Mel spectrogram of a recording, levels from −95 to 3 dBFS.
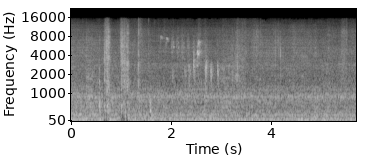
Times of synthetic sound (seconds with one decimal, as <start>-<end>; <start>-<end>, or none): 0.0-1.0; 3.6-5.1

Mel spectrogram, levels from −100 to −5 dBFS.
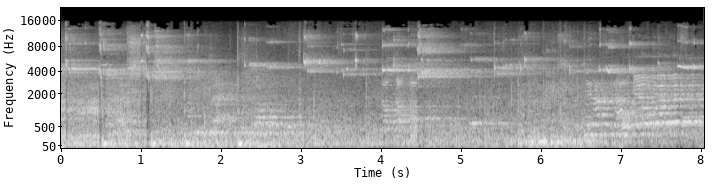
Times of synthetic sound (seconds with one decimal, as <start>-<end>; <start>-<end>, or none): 4.4-5.0

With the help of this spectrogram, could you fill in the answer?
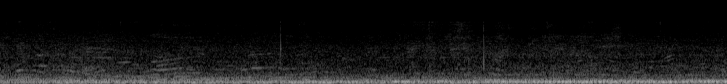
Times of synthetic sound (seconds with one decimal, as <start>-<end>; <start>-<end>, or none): none

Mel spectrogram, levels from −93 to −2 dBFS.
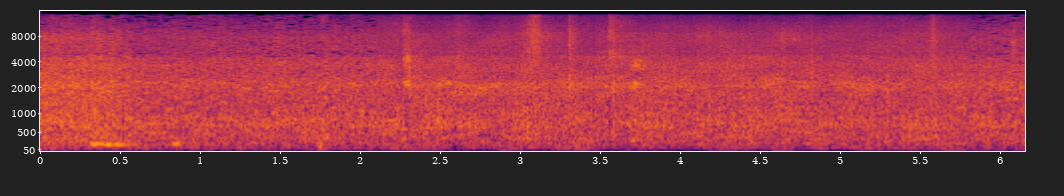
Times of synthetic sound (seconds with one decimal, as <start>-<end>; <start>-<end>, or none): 2.1-5.8

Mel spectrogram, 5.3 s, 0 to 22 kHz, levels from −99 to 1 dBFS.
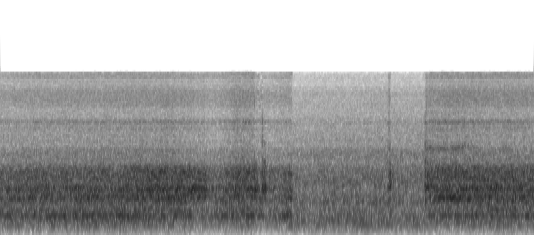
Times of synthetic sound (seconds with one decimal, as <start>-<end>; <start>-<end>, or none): none

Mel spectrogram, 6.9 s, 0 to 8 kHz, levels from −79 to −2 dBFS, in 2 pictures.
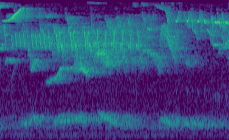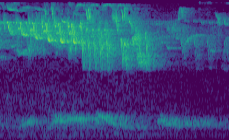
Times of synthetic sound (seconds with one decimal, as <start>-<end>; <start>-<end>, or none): none

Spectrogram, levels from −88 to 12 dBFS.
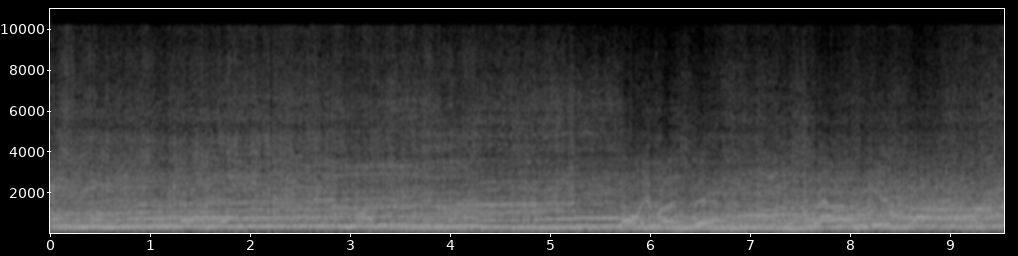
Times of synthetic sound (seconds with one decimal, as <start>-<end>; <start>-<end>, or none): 1.9-6.3; 7.2-7.9

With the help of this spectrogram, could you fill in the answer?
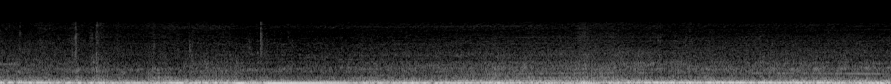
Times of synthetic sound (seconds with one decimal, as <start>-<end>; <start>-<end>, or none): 1.0-1.8; 5.7-6.6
